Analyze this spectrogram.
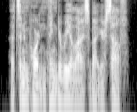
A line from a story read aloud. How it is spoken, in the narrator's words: he said gravely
